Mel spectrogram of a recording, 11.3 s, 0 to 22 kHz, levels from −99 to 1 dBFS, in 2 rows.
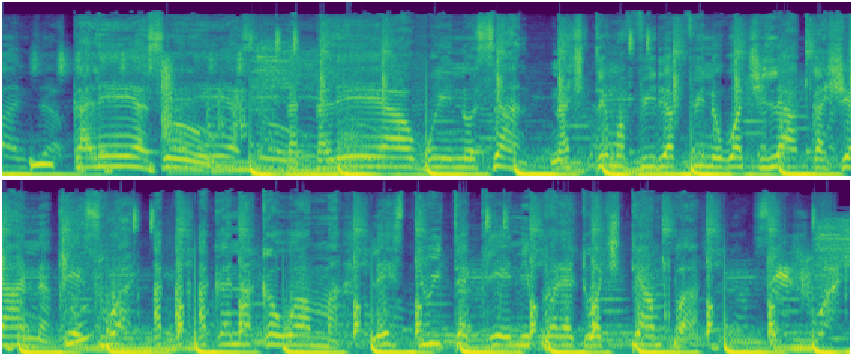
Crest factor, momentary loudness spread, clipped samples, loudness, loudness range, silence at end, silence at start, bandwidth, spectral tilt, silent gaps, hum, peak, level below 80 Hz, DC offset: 8 dB; 3 LU; 0.2%; -10 LUFS; 1 LU; 0 s; 0 s; 17 kHz; -5 dB/octave; none; none; 0 dBFS; -10 dBFS; under 0.1%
